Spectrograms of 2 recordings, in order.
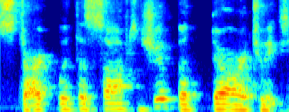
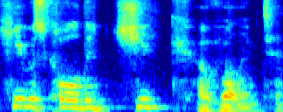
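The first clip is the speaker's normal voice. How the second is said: British pronunciation of "duke" as "jook", softer. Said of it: "these are the only examples I can find".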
